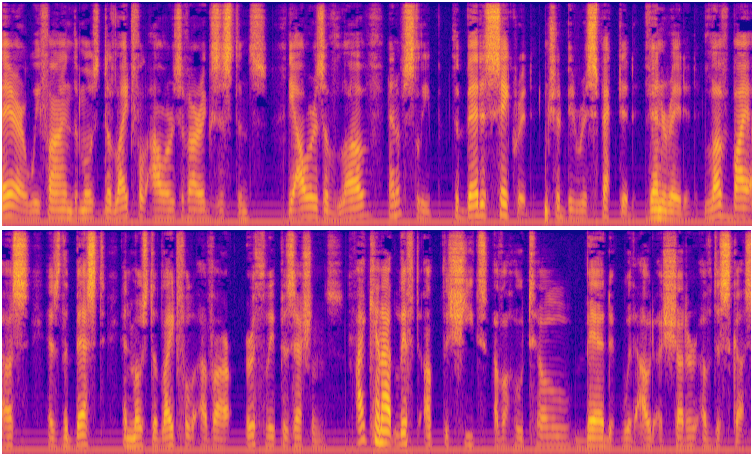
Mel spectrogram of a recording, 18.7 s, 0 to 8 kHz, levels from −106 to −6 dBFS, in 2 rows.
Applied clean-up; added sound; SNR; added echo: none; none; none; none.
